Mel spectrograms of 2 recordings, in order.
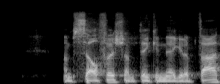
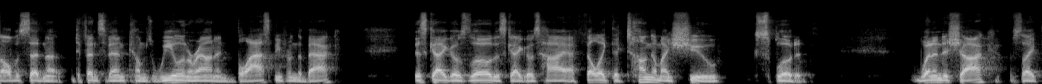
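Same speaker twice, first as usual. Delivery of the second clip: ordinary talk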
